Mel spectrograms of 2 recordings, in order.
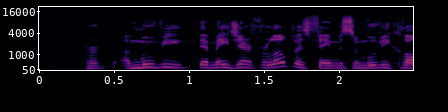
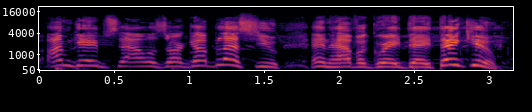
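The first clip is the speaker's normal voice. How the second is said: much louder and higher, fired-up address; loud, passionate send-off to the graduates; rousing speech finish; 9 semitones higher, 12 dB louder than usual. Acted. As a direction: lift the whole room at the finish. Rousing close of commencement speech.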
